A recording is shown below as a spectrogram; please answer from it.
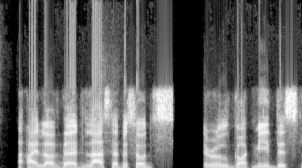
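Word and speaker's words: Syril: little different this is true oh and it's pronounced Cyril I noticed that his mom his mom kept calling him several several all right spell zero but yeah so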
